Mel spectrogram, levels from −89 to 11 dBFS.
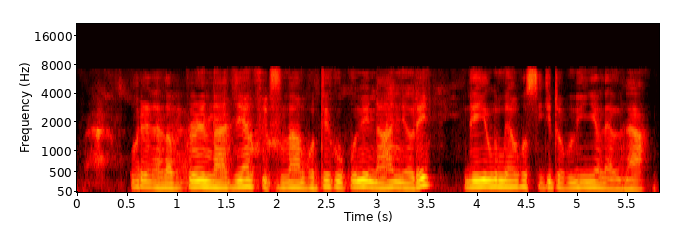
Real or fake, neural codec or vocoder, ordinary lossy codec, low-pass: fake; codec, 16 kHz, 1 kbps, FunCodec, trained on Chinese and English, 50 frames a second; none; 7.2 kHz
